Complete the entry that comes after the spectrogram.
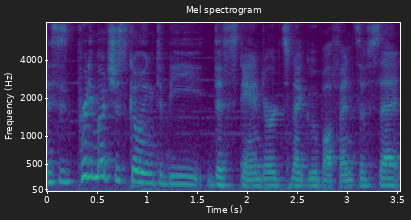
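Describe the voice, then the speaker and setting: The speech is quiet, with music playing in the background. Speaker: gaming youtuber. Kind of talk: gameplay commentary. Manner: quiet, subdued; casual, filler-heavy.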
